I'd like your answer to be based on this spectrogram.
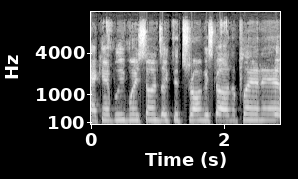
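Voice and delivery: tearful crying voice, talking through sobs. Retelling how dad called mom after being knocked out: imitating dad crying. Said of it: "he called my mom crying, like".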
